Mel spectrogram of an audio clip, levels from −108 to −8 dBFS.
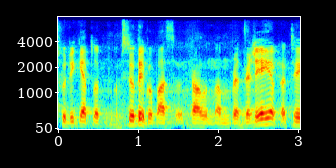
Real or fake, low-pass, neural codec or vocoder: fake; 7.2 kHz; codec, 24 kHz, 0.9 kbps, WavTokenizer, small release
